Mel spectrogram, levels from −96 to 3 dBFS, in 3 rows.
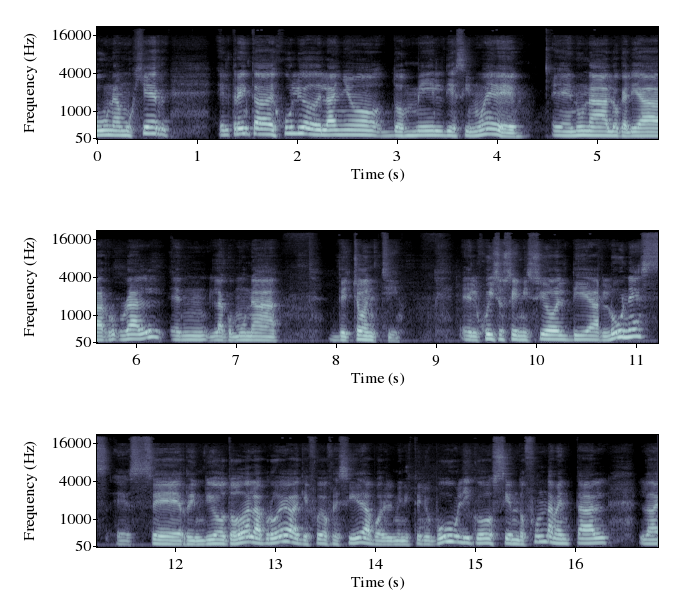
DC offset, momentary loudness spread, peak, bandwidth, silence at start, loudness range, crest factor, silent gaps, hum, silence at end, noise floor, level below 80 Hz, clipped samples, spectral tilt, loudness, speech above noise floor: under 0.1%; 9 LU; -6 dBFS; over 20 kHz; 0 s; 3 LU; 16 dB; none; none; 0 s; -54 dBFS; -66 dBFS; under 0.1%; -7 dB/octave; -23 LUFS; 32 dB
